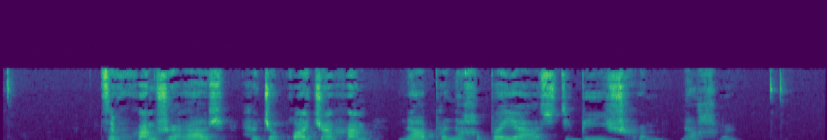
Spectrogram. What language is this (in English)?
Kabardian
